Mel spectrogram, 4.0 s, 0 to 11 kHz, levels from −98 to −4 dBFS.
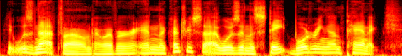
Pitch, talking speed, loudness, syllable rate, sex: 125 Hz, 225 wpm, -19 LUFS, 6.2 syllables/s, male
